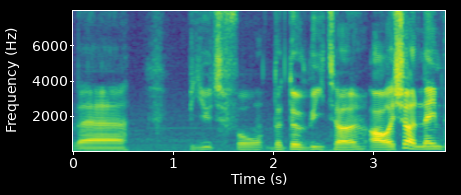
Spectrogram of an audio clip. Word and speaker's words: Dorito: The Doorto. God, that's criminal to say it like that. Dorito.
